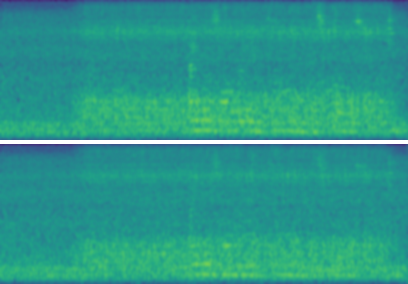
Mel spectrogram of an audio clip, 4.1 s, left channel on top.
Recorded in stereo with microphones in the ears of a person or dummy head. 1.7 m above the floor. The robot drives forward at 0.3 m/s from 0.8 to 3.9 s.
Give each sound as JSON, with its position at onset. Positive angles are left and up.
{"t": 1.9, "sound": "a woman speaking", "side_deg": 25, "distance_m": 3.0}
